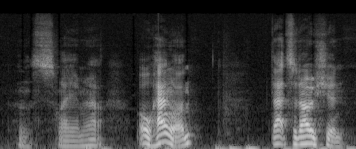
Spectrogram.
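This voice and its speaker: The man's pitch rises and falls in an ordinary way as he speaks. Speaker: gameplay commentator. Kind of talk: casual let's-play commentary. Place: home room.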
